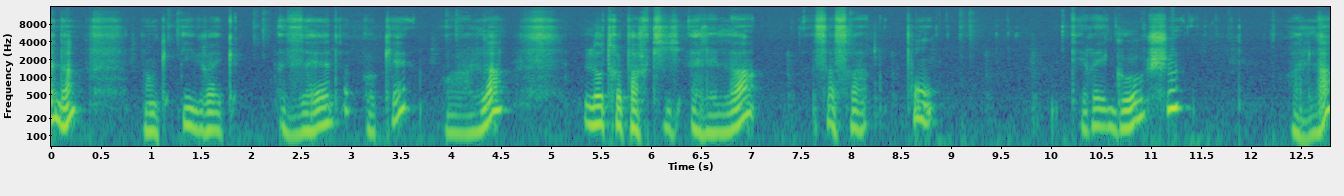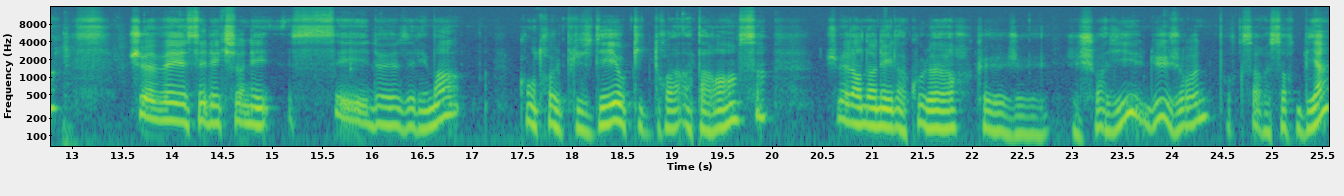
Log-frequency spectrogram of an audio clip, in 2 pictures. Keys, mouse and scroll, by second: 1.2 click, 2.2-5.0 drag, 5.1-7.0 drag, 7.2 F2, 8.4-12.0 typing, 12.1 Return, 15.4-16.5 drag, 15.9 scroll down 1, 16.9 click, 18.9 ctrl+d, 20.6 click, 22.0-23.0 drag, 23.7 click, 24.8-25.5 drag.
